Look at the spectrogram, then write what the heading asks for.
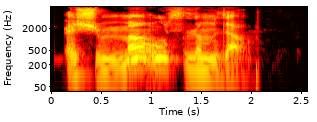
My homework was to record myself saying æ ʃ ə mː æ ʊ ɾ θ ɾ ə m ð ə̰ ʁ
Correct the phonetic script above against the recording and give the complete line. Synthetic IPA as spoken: æ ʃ ə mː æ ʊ ɾ θ l ə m ð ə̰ ʁ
